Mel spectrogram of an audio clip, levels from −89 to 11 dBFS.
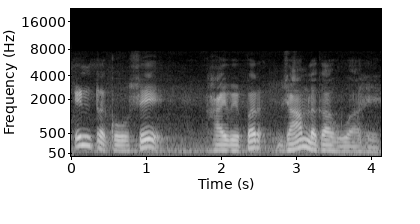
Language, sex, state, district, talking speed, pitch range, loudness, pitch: Hindi, male, Madhya Pradesh, Dhar, 130 wpm, 100-155 Hz, -16 LUFS, 110 Hz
